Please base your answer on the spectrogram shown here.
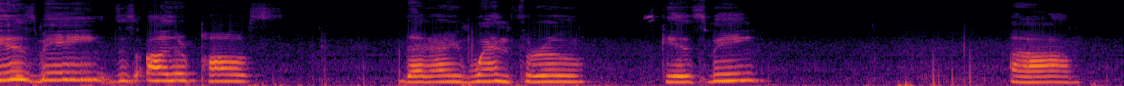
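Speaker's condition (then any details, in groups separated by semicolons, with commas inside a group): Cerebral palsy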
